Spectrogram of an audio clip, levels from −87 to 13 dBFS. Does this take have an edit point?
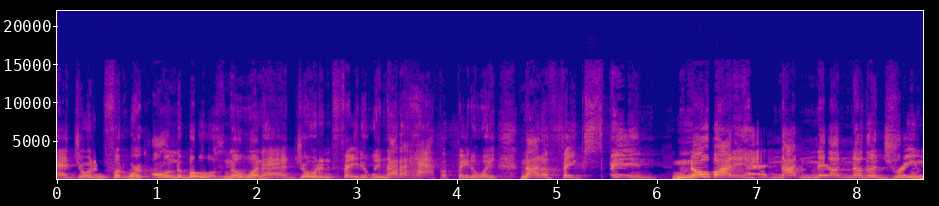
yes; 1 cut; at 6.0 s

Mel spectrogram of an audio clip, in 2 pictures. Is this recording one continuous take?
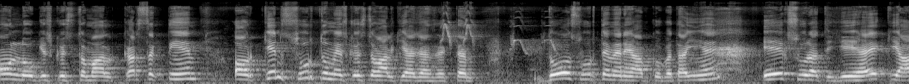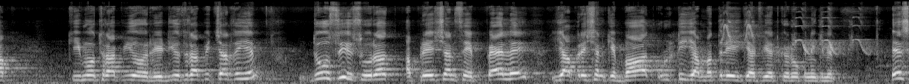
yes; 0 cuts

